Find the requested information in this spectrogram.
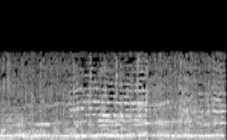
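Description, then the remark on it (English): A large crowd cheers and roars steadily throughout, a dense, continuous wall of voices at a fairly constant loudness, with no single speaker standing out. “Why are they cheering?”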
